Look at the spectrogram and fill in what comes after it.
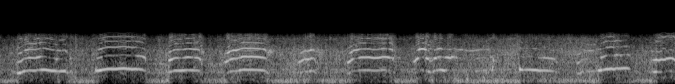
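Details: Border Collie crying while riding on a golf cart: a run of high, tonal whines, each arching up and then sliding down, repeated roughly every half to one second over a steady low motor rumble.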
